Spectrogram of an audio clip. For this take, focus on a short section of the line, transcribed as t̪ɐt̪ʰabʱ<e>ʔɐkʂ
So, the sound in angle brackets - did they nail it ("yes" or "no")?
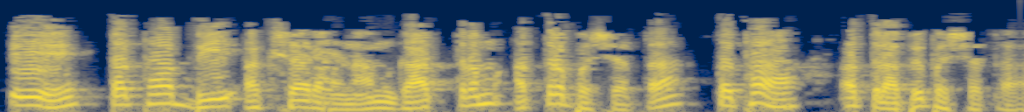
no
